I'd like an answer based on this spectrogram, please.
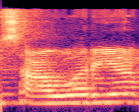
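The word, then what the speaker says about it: Sanwaria: करतोय तर हे आहे सनवरिया कंजुमर्स क्चुली सावरिया कंजुमर असं तर प्रोनन्सशन आहे तर यामध्ये पहा यामध्ये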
